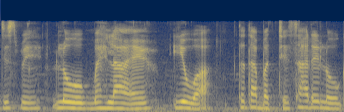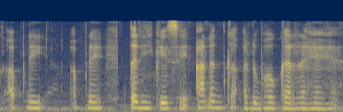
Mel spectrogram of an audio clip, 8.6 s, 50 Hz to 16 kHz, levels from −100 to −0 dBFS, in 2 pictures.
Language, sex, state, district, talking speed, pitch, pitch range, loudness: Hindi, female, Uttar Pradesh, Varanasi, 125 wpm, 185 Hz, 175-195 Hz, -20 LUFS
